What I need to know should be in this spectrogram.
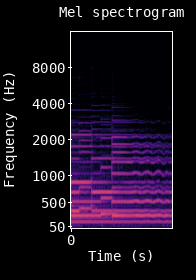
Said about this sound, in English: So the most common move that R&B players use on minor 7 chords sounds like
